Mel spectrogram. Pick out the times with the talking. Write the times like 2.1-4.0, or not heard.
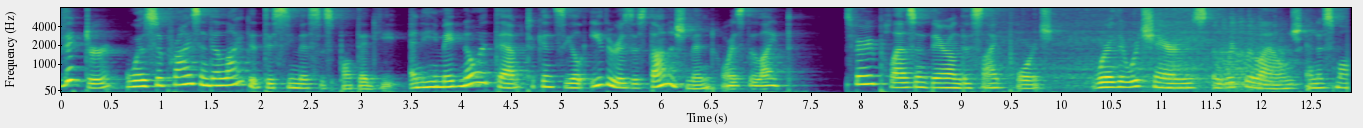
0.0-12.8.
